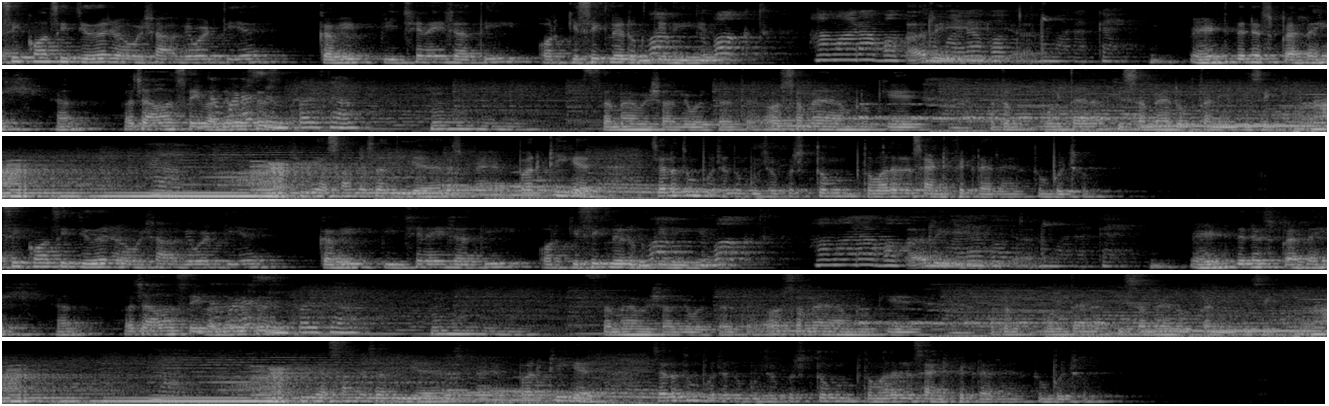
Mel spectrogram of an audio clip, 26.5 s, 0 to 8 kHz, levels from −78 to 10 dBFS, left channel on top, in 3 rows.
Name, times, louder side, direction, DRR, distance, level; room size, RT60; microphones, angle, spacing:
voice 1, 0.0-1.8 2.1-4.8 6.0-6.9 7.7-10.6 11.7-12.3 12.8-17.6 19.4-24.9, left 1 dB, 60° left, 6 dB, 1.4 m, -31 dB
voice 2, 4.2-4.9 5.4-7.5 10.2-11.3 15.1-15.3 18.6-19.0 22.7-22.9, left 1 dB, 45° left, 2 dB, 1.1 m, -34 dB
sound 1, 10.7-13.2 13.6-22.0, equal, 75° left, 3.8 m, -42 dB
sound 2, 14.0-23.1, left 2 dB, 25° left, 0.4 m, -29 dB
17.0 x 6.5 x 6.3 m, 0.78 s
head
